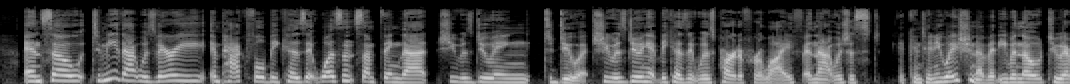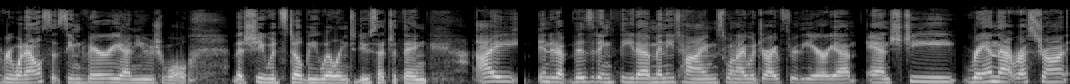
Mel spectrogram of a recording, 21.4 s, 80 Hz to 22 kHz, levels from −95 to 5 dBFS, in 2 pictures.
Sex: female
